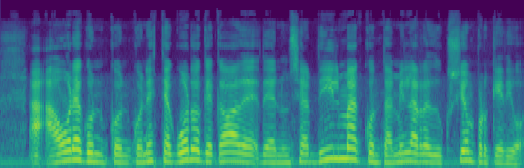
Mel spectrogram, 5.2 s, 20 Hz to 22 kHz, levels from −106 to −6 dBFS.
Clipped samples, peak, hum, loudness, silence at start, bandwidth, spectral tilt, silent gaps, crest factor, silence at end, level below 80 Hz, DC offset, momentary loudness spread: under 0.1%; -10 dBFS; none; -26 LUFS; 0 s; 13.5 kHz; -5.5 dB/octave; none; 16 dB; 0 s; -60 dBFS; under 0.1%; 7 LU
